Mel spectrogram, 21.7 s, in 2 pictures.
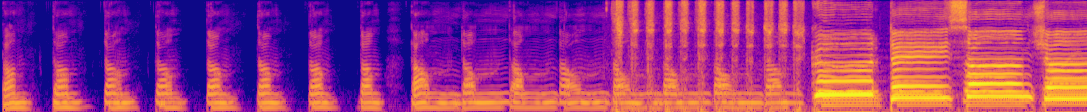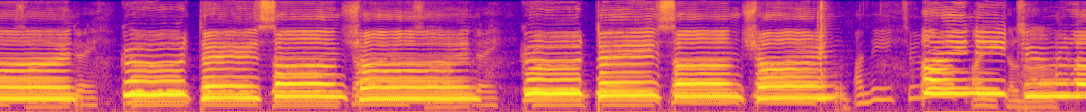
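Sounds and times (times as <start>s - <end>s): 
alto choir singing: 8.0s - 21.7s.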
